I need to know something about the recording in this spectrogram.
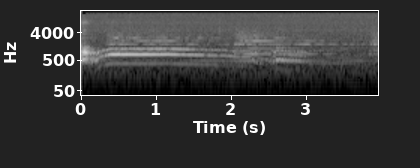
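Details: Henry the Welsh Terrier howling with the church bells, one long sustained, slightly wavering howl that falls and briefly rises near its end before fading, with a bell strike at the close.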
